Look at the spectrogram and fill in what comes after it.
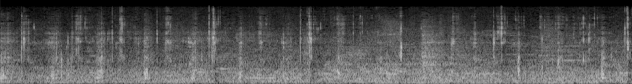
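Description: Crispy fried potato patty being chewed close to the microphone: many irregular crunches and mouth clicks.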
